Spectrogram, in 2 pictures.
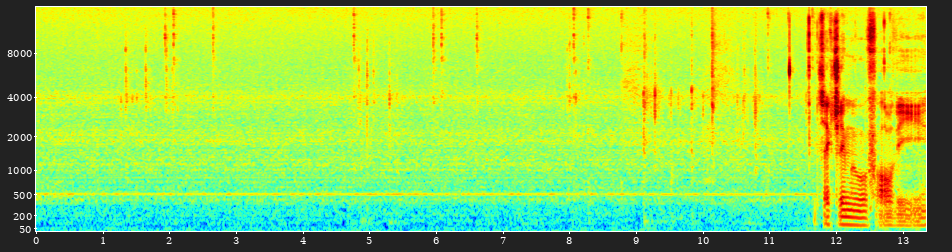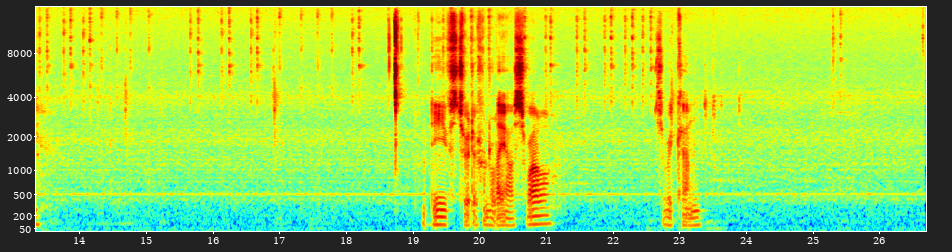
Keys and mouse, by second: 2.9 right click, 5.0 Tab, 5.4 s, 6.8 click, 9.5 KP_7, 9.8 KP_5, 10.8 a, 16.5 right click, 17.3 middle drag, 17.9-20.2 right drag, 23.5 m.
